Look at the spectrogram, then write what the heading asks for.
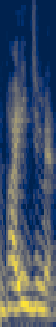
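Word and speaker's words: Weismann: মানে আধুনিক আধুনিক সংশ্লেষ মতবাদ তাই না অগাস্ট ভাইজম্যান ভাইজ জতে জার্ম প্লাজম মতবাদ পরীক্ষায় প্রশ্ন আসবে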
